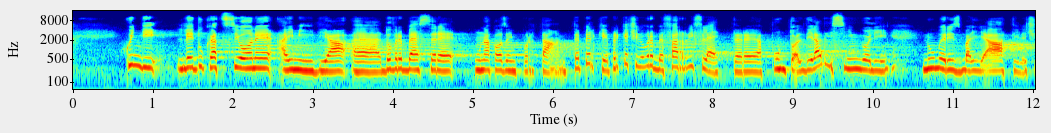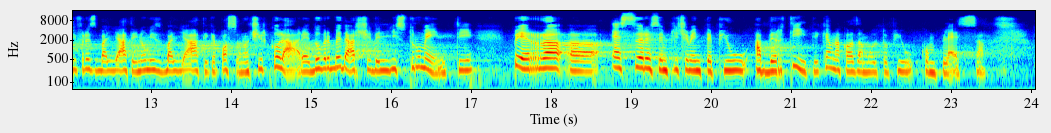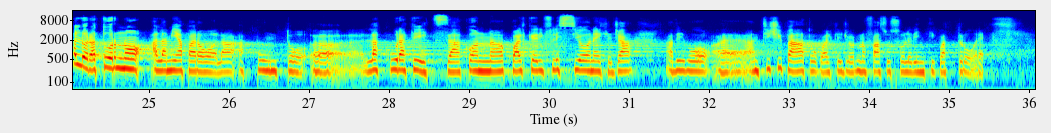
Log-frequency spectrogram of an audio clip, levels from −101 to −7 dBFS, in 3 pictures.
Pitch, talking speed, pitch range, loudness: 230 Hz, 120 wpm, 215-255 Hz, -24 LUFS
